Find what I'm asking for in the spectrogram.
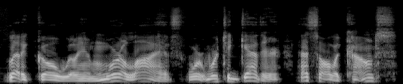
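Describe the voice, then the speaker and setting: A man's voice: medium pitch, big pitch swings, normal speed, creaky, pitched above the performer's own voice. A man voicing a distressed wife and mother who pleads emotionally but firmly, in an audiobook. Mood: pleading.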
